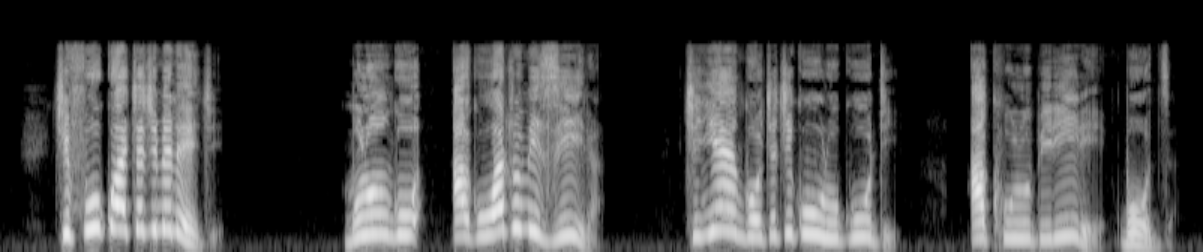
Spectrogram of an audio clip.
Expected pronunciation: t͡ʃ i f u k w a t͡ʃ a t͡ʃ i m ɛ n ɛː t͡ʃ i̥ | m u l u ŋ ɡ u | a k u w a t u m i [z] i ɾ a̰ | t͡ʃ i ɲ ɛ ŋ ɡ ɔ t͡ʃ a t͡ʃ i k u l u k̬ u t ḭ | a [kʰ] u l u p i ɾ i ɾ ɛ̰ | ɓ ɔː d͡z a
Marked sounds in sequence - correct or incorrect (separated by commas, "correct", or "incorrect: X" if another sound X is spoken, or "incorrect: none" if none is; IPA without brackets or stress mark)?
correct, correct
